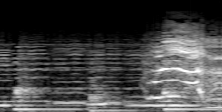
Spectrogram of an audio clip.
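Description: Orchestral cartoon score playing. About a second and a half in, a loud cartoon lion's vocal wail rises over it, wavering in pitch.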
